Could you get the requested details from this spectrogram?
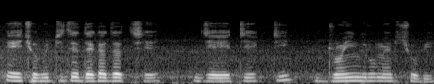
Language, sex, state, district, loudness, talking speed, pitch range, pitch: Bengali, male, Tripura, West Tripura, -17 LUFS, 140 wpm, 155-165 Hz, 160 Hz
